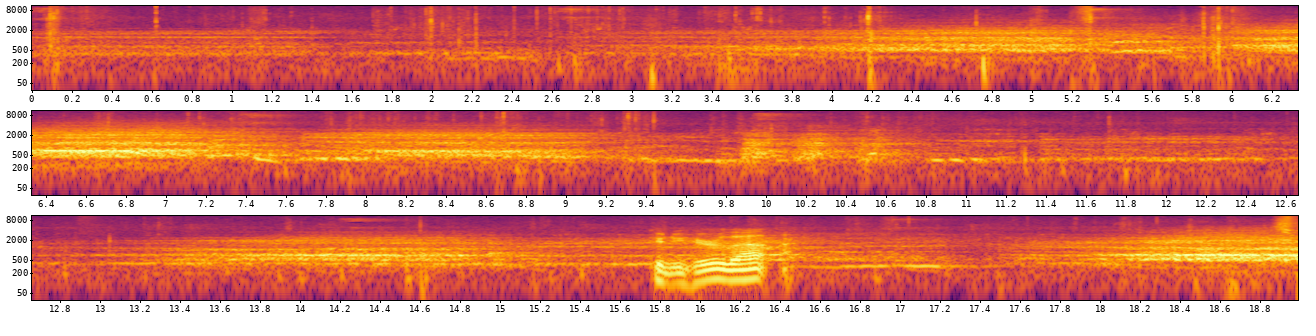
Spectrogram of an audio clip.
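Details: In the jungle around the Tikal ruins in Guatemala in January, howler monkeys roar in long, rasping swells that rise and fade while people follow them and a man talks nearby.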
